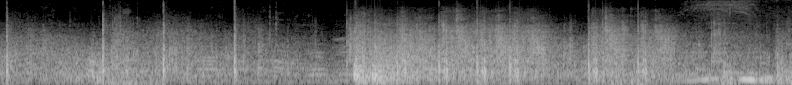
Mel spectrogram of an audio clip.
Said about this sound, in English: Now watch here, a Taliban appears here. It's shot at, right? Is obviously hit.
